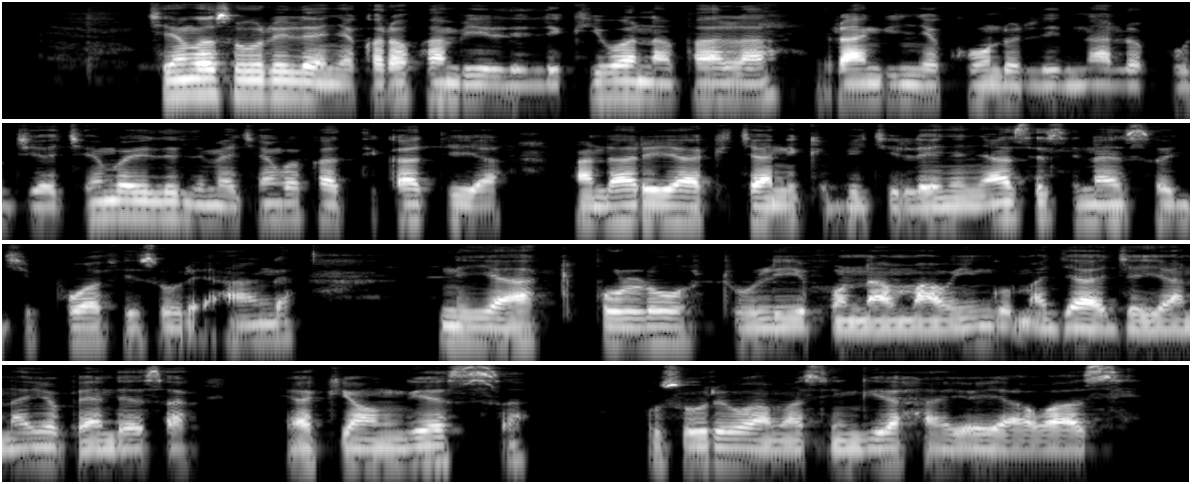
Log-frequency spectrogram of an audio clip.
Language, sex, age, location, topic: Swahili, female, 18-24, Nakuru, education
